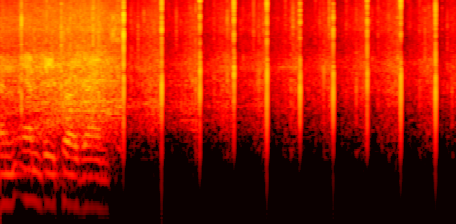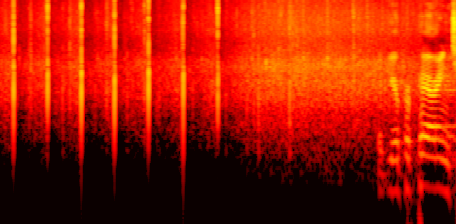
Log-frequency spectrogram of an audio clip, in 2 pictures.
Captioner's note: applause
